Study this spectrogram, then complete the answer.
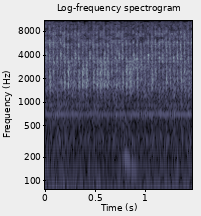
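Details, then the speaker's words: Renault Laguna 3 idling with a dry, irregular crunching knock under the hood, worse with lights on and added electrical load; heard at the AC compressor, not the alternator, suspected loosely mounted compressor. "Привет друзья отчетливо какой-то хруст непонятно откуда такое ощущение что из кондиционера"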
